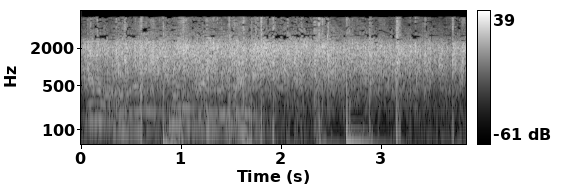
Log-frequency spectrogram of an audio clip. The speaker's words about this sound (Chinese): 那我们的通知大家要参加活动的时间非常的短，但是你看我们的力量非常的大，我们只有透过网络的宣传，然后用普卡的传递今天到现场的人也是坐了汪汪汪，所以大家是不是给自己一个掌声。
